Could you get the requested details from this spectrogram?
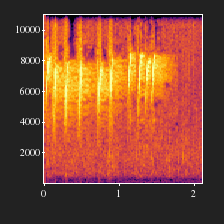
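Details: Siri-siri song used as a tutor recording for training songbirds: a quick run of about ten sharp high notes in under two seconds, each a brief bright chip, then fading out with a faint watery background.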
